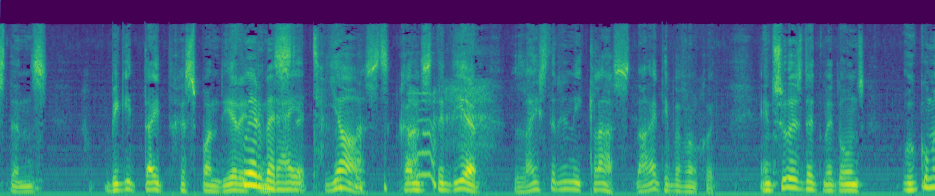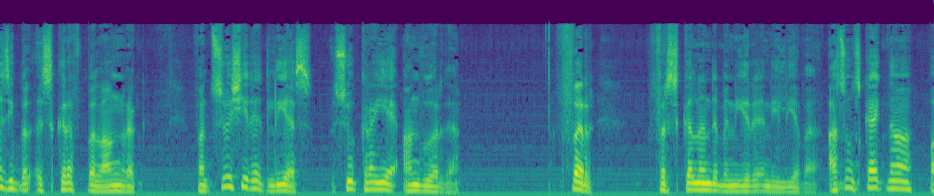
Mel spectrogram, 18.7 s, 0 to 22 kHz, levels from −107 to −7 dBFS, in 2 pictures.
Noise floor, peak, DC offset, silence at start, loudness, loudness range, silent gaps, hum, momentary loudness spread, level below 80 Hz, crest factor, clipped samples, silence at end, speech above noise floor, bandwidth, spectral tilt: -47 dBFS; -2 dBFS; under 0.1%; 0 s; -23 LUFS; 4 LU; none; none; 11 LU; -46 dBFS; 20 dB; under 0.1%; 0 s; 24 dB; 13 kHz; -4.5 dB/octave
